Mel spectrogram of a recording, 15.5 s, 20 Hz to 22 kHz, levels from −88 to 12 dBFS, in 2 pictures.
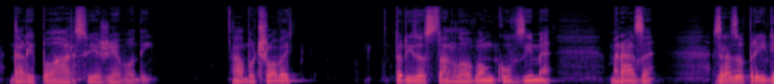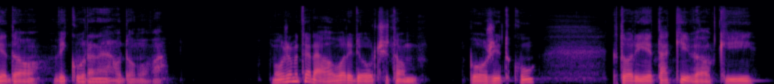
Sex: male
